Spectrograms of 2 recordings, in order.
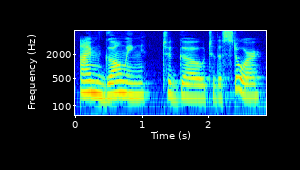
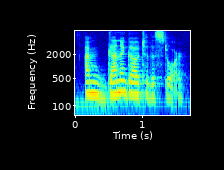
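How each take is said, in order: First: 'Going to' is said as two separate words. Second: 'Going to' is blended into one word. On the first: The speaker calls it wrong. "They don't say" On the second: The speaker calls it right. "we're blending the sounds between going to"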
